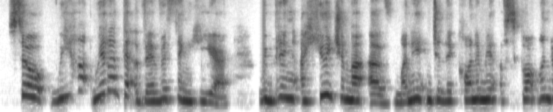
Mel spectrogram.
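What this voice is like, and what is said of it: Scottish accent. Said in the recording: “it was just your accent. You Scots can be a little bit tricky to understand.”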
